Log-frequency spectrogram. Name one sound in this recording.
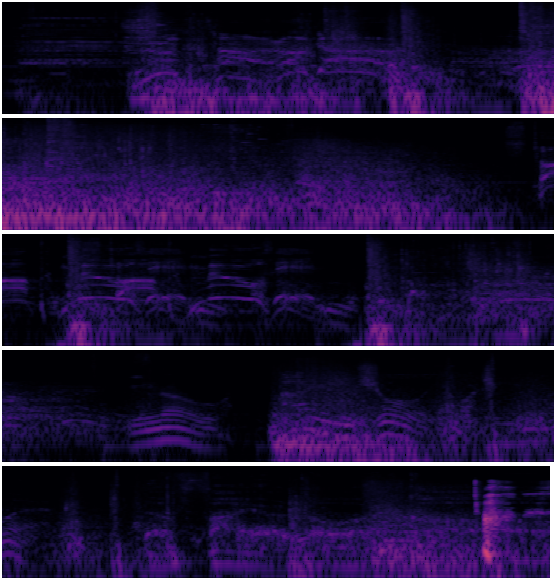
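Magical game effects whoosh and crash as cards attack.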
